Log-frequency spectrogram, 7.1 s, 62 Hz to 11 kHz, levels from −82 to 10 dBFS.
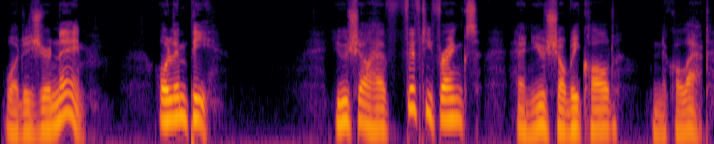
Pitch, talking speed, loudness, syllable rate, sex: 120 Hz, 135 wpm, -18 LUFS, 5.0 syllables/s, male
